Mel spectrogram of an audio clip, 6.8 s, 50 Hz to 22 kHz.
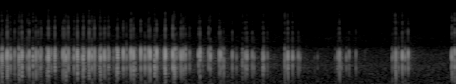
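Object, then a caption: Patent faux leather wallet. Long nails tap and scratch the surface of a small beige glossy patent faux leather wallet held upright in both hands. A rapid run of dry, crisp clicks and scratchy ticks centered around 2 kHz, with bright edges, comes in dense bursts for the first few seconds. It then thins out into scattered taps separated by quiet gaps, each stopping instantly with no ring.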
